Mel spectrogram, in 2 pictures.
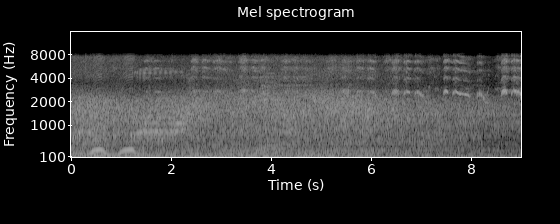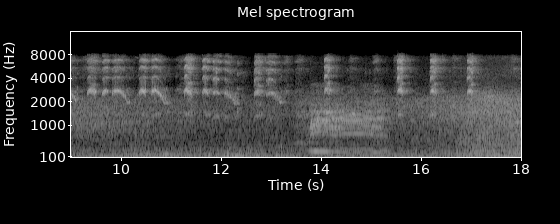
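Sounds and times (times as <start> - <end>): steady low pitched tone: 0.0 - 2.4
bird calling: 0.3 - 3.8.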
